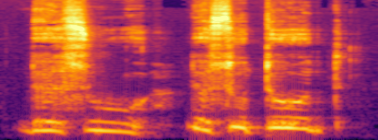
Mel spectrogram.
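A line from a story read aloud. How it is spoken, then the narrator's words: Bellowed order. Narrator (French): hurla le second maître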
